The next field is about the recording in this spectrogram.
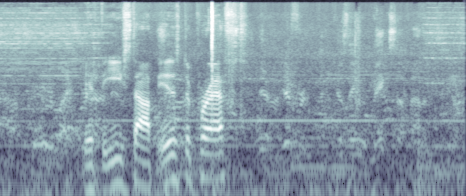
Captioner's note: machine whirring; people chattering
